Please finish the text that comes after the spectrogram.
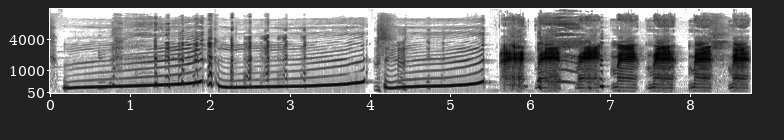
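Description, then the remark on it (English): A voice imitates the car alarm from How I Met Your Mother: three loud rising whoops, each sliding upward in pitch, then a fast series of about six choppy, warbling honks. Loud throughout, with no other talking. “Just do the How I Met Your Mother car alarm.”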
